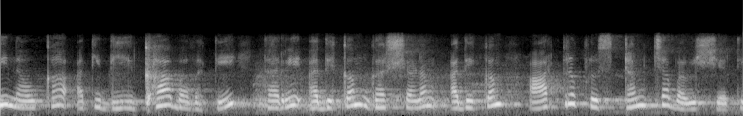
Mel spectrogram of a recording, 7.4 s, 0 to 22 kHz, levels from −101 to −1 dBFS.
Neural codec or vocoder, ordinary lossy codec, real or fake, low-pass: none; Opus, 32 kbps; real; 7.2 kHz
